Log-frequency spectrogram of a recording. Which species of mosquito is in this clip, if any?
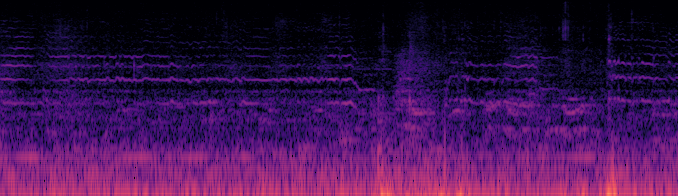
Culex pipiens complex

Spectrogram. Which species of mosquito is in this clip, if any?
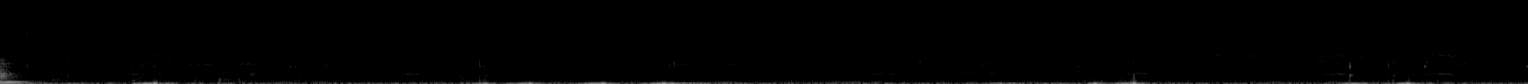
Anopheles arabiensis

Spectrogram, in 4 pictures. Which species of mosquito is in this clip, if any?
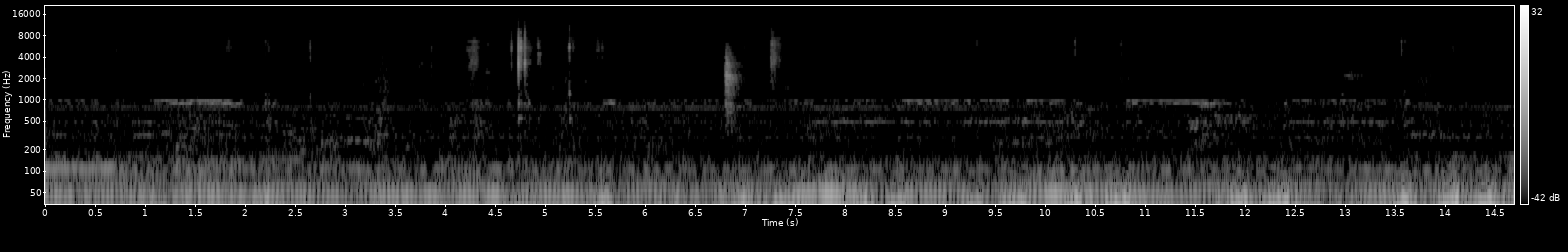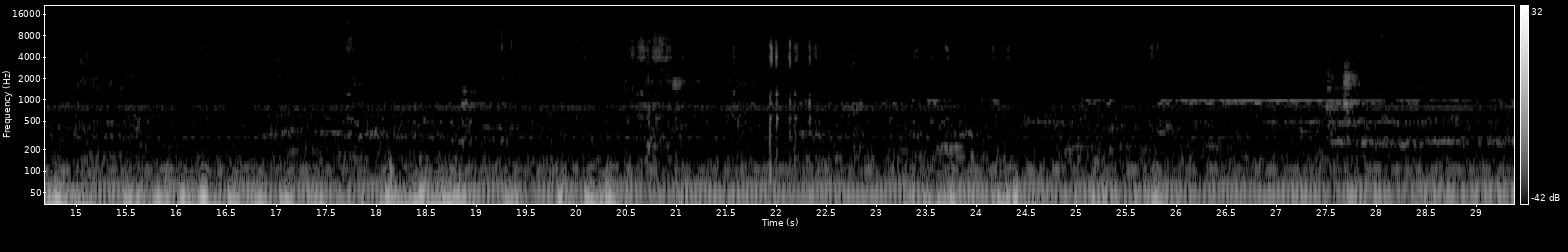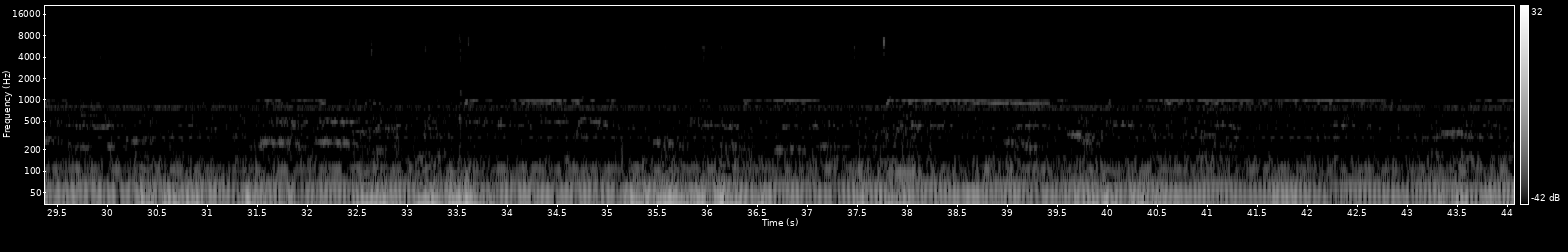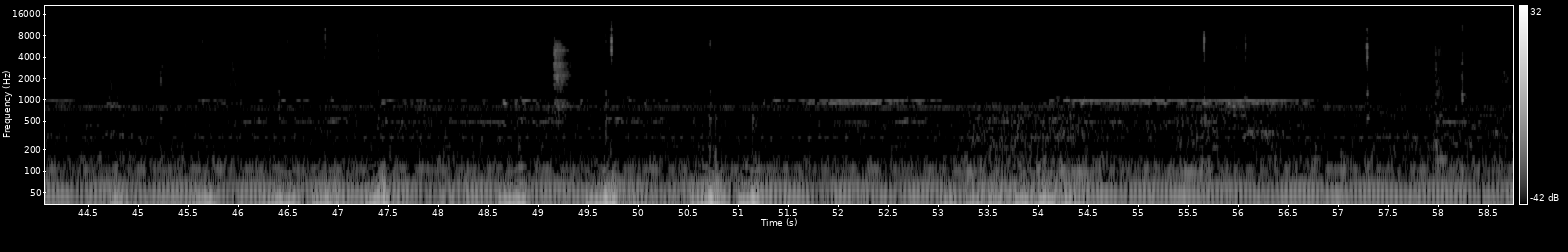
Anopheles funestus s.s.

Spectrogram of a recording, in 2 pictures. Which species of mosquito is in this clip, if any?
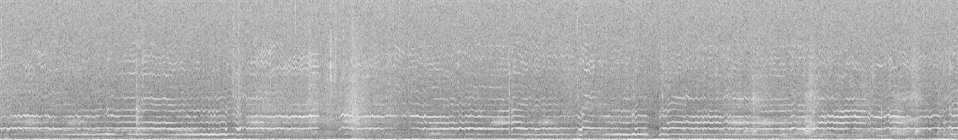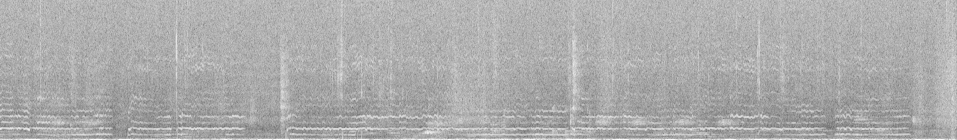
Anopheles arabiensis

